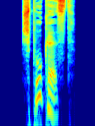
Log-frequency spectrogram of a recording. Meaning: second-person singular subjunctive I of spuken
- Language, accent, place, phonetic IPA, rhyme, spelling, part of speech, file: German, Germany, Berlin, [ˈʃpuːkəst], -uːkəst, spukest, verb, De-spukest.ogg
